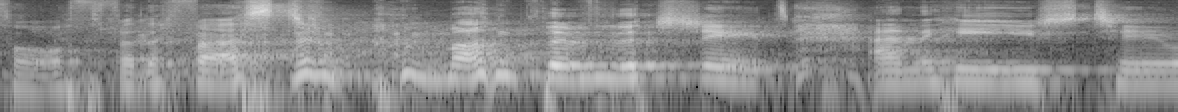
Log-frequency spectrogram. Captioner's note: laughs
